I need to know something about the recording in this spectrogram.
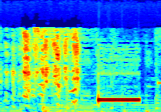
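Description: A telephone line tone: faint voices over the phone line, then about one and a half seconds in a loud, steady single tone sounds for about half a second.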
